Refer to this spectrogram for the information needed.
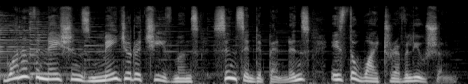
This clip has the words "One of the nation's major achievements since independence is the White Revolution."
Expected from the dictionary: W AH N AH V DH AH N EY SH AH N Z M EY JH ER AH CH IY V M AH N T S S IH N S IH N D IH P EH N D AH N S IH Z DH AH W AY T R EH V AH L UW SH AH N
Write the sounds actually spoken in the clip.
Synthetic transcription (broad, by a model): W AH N AH V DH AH N EY SH AH N Z M EY JH ER AH CH IY V M AH N T S S IH N S IH N D IH P EH N D AH N S IH Z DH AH W AY T R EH V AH L UW SH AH N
